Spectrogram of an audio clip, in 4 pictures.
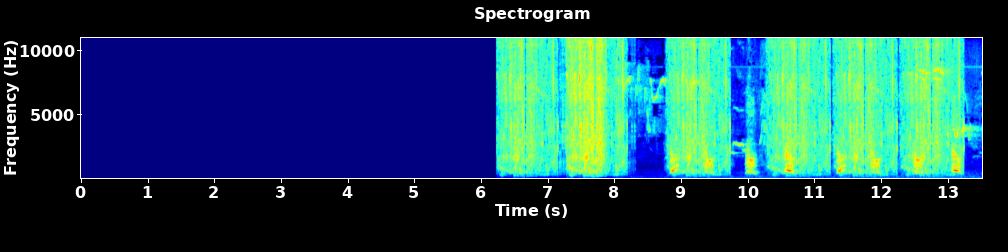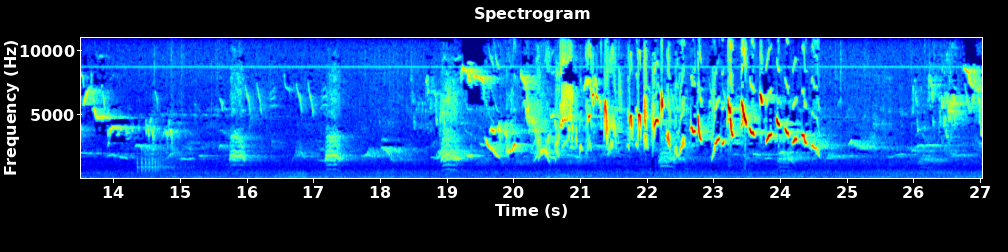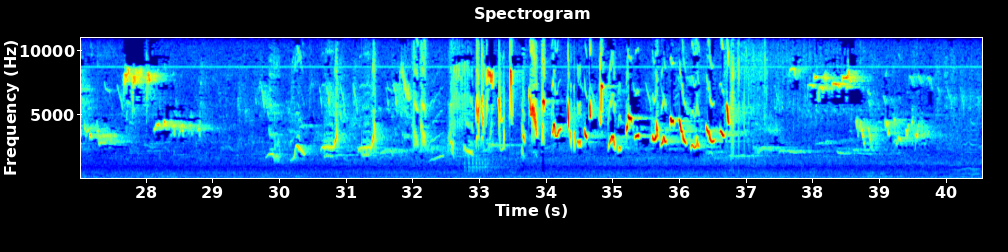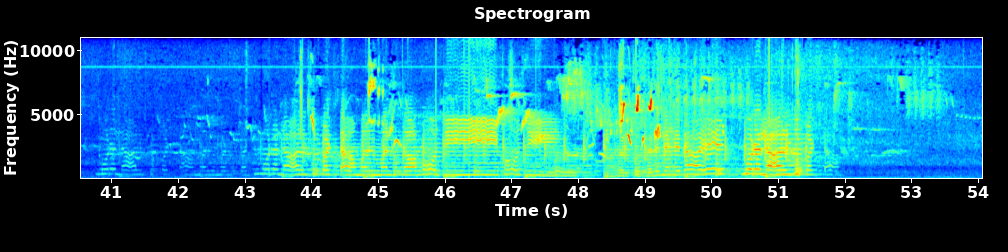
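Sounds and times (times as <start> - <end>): birds chirping: 6.3 - 13.3, 32.3 - 53.6.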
